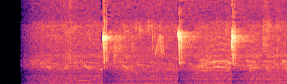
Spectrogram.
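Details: Palm warbler giving three sharp, high chip notes, each a brief dry tick about a second apart, over a soft steady hiss; the chip call simply announces the bird's location.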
